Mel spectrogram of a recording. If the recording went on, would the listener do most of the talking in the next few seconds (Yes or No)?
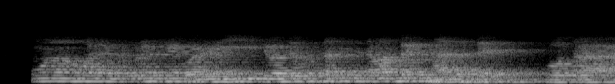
No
